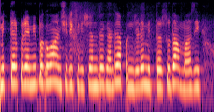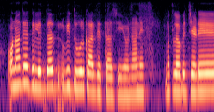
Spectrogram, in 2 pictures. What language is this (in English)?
Punjabi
